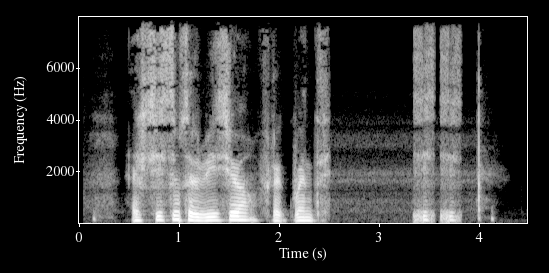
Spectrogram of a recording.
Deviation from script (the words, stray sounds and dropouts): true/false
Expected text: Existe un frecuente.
true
